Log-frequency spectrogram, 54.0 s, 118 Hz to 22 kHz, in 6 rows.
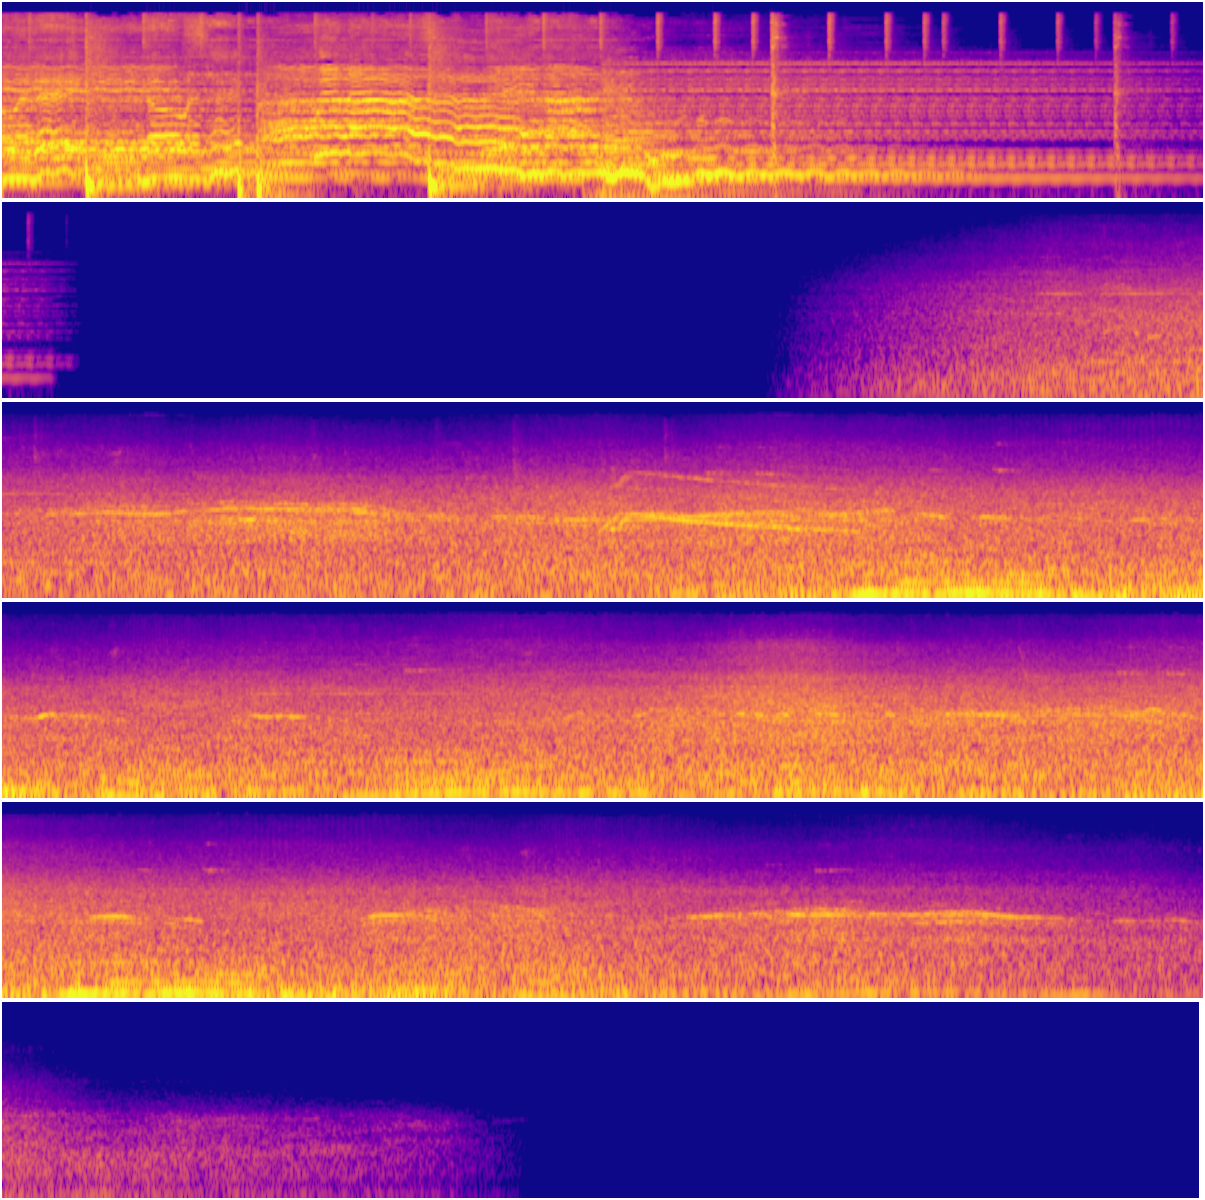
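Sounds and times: traffic rumble: 0.0 - 7.1, 15.5 - 47.8
distant sirens wailing: 0.0 - 9.4, 15.4 - 48.0.

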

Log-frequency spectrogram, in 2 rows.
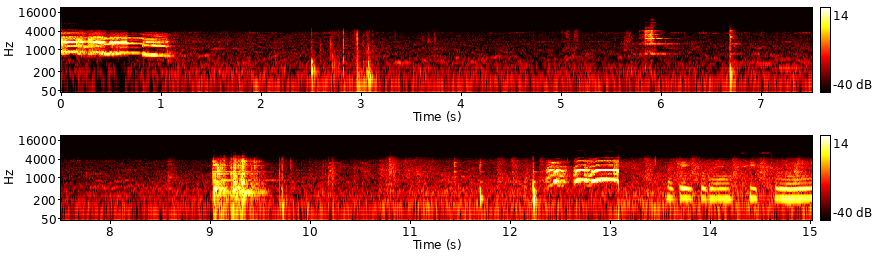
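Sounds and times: kitchenware clatter: 5.7 - 6.9, 9.0 - 9.8
kitchenware clicks and clinks: 5.8 - 6.8, 9.0 - 9.8.

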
